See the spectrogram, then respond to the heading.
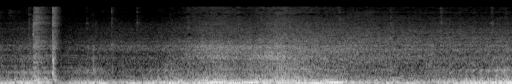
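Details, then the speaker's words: Isuzu Panther diesel, with a crack found at the front: very slow, lurching, wobbling idle clatter with thick smoke, rougher than other Panthers; low rpm and fan-belt noise suspected. "ini mungkin memang efek dari RPM mesin yang terlalu rendah seperti ini kalau goyangnya Emang seperti ini terus suaranya itu saya rasa ini adalah suara ban kipas dan asapnya tebal gitu ya emang agak kasar dibanding dengan mobil-mobil Panther yang lainnya ya"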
